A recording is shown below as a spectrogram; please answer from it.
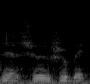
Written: delS!S1bi7

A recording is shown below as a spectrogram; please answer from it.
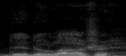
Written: didulAASi

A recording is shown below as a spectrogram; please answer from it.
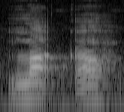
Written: lAk7a7

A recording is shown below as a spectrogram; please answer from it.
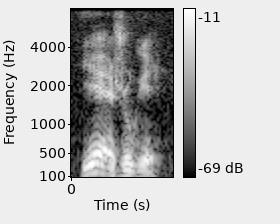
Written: yE7eSugi

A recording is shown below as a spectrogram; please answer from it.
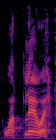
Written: watLEwe7

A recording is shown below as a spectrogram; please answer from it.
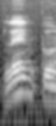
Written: lEnk7un

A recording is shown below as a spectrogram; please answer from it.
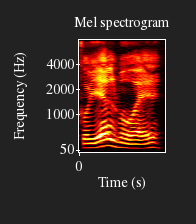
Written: k7uyElmuwe7i

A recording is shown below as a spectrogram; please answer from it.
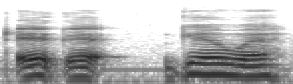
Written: t7EEk7e7 gEwe

